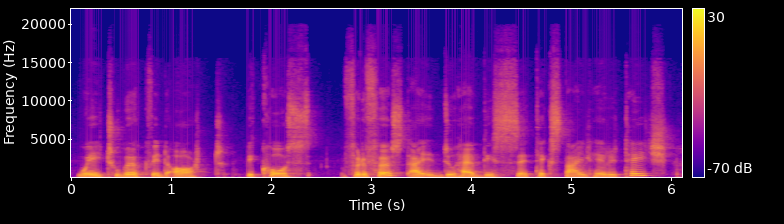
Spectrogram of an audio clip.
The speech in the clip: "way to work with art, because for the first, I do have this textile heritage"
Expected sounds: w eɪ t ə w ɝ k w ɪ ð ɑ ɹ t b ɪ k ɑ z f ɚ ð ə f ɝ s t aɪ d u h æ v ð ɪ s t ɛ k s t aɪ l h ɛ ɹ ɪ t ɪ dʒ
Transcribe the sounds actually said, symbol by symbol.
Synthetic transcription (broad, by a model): w eɪ t ə w ɝ k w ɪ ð ɑ ɹ t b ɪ k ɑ s f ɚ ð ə f ɝ s t aɪ d u h æ v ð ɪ s t ɛ k s t aɪ l h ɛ ɹ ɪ t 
